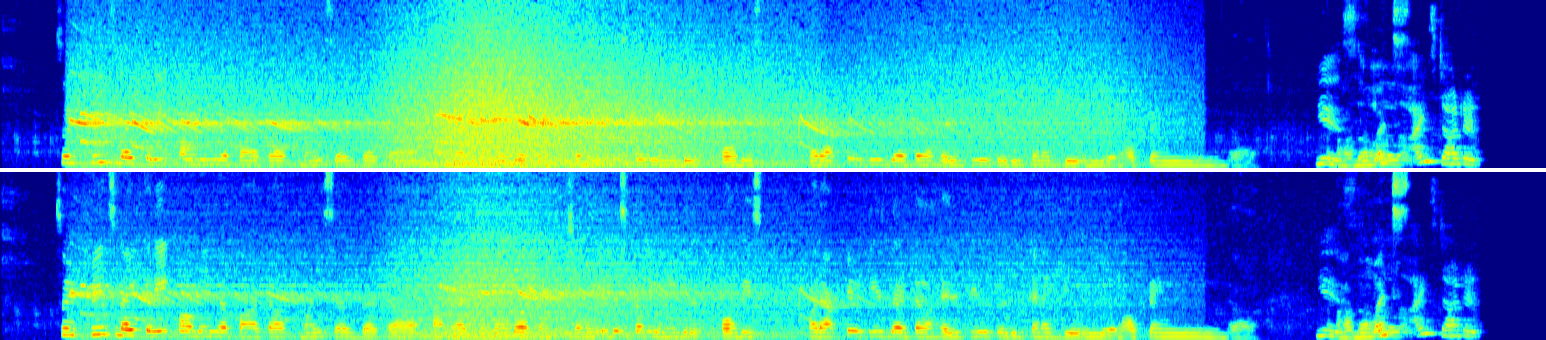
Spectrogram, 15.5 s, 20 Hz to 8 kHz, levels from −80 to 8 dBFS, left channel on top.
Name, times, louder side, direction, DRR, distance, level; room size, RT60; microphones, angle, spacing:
voice 1, 0.6-7.6 8.1-12.6 13.4-14.0, right 3 dB, 60° right, 0.6 m, -23 dB
sound 1, 0.7-12.0, left 6 dB, 35° left, 0.4 m, -23 dB
voice 2, 13.2-14.8, left 3 dB, 75° left, 0.7 m, -28 dB
2.7 x 2.4 x 2.3 m
head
